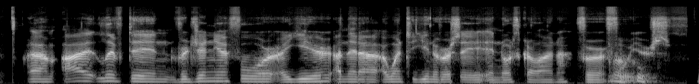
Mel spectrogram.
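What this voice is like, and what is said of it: Slight American twang. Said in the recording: “he's kind of got an American twang there. It's a little bit unusual.”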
